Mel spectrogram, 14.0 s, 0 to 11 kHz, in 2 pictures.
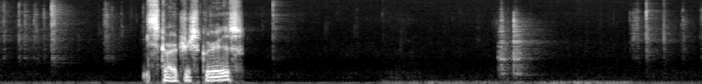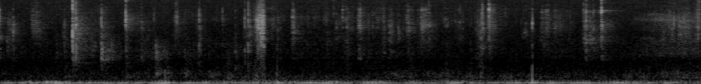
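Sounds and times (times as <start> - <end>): small clicks and rustles: 0.0 - 1.4, 6.1 - 14.0.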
